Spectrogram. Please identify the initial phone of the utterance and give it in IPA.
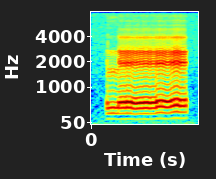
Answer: l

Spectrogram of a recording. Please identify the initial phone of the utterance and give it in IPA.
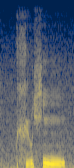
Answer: xʲ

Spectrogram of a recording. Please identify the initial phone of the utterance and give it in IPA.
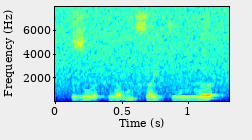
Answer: z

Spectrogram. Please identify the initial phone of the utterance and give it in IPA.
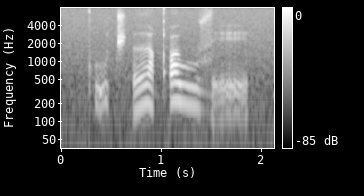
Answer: kʼ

